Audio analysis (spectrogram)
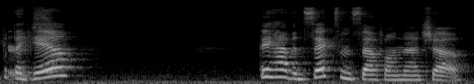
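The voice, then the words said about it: Put-on Southern American woman's voice. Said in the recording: “talking like a Southern Black lady”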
